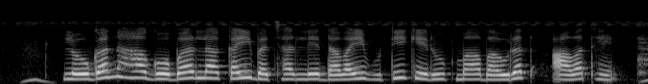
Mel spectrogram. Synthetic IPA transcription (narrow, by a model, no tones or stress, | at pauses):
loɡənɦãɡobəɾlakəibət͡ʃʰəɾled̪əʋaiʋuʈikeɾuːpmãbʱəwɾət̪a̰ʋət̪ɦẽ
